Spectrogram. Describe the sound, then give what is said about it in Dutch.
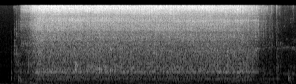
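A kitchen tap runs steadily into a pan for about three and a half seconds, filling a pan of water to set on the stove for a bain-marie, an even rushing of water that starts and stops abruptly, with no talking. “Dus ik ga vast eerst even een pan met water aanzetten.”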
